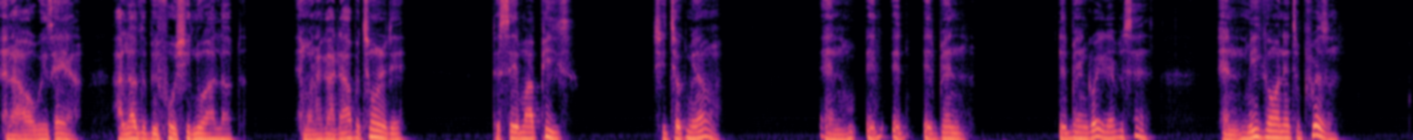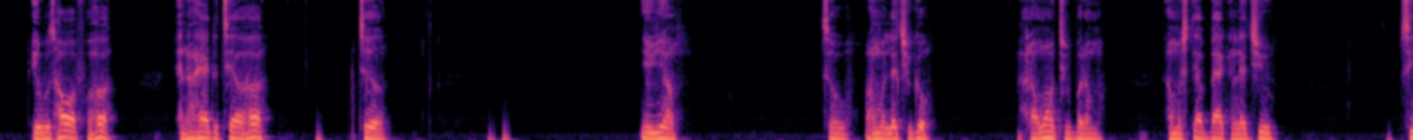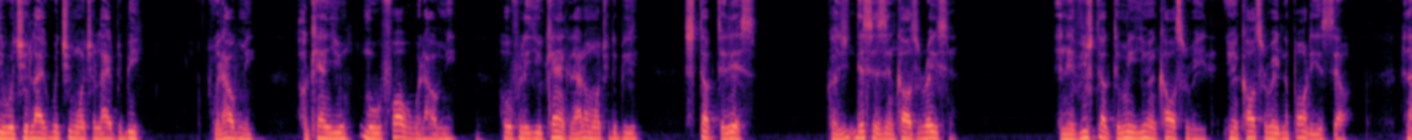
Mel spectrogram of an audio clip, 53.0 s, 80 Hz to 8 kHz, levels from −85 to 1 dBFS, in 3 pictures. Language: English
